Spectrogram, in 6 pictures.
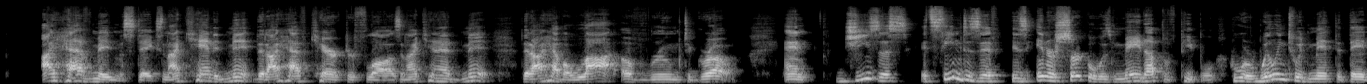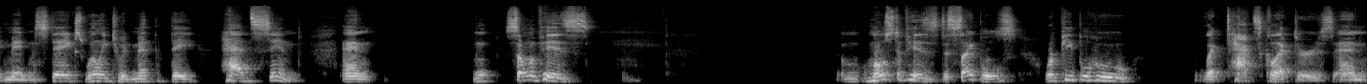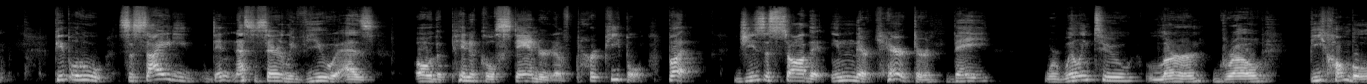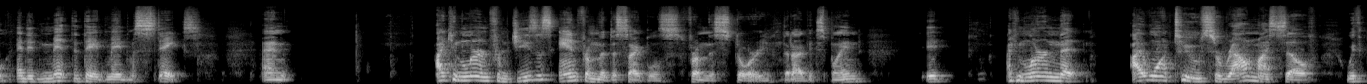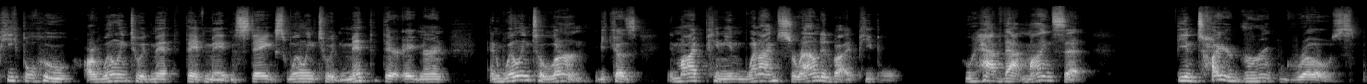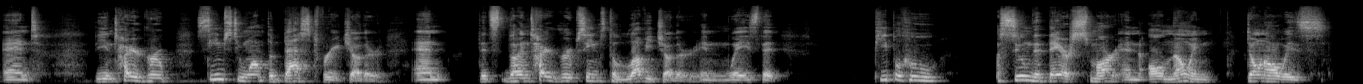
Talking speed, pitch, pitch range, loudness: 150 wpm, 155 Hz, 130-185 Hz, -19 LUFS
